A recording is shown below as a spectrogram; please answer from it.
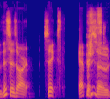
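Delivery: slow computer voice. Suggesting an episode intro, the speaker demonstrates the crappy TikTok voice. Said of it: "the crappy like TikTok voice".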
